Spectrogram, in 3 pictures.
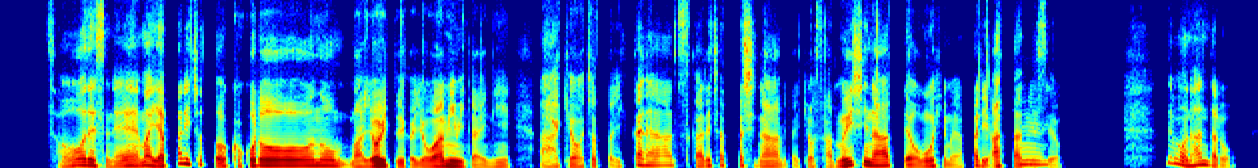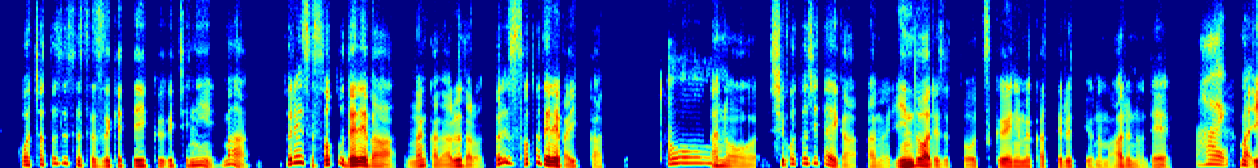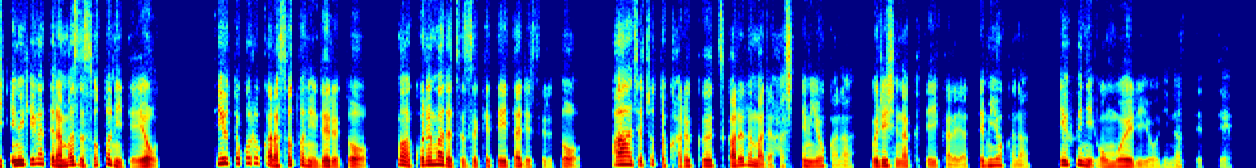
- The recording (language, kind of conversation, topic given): Japanese, podcast, 習慣を身につけるコツは何ですか？
- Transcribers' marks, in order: other background noise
